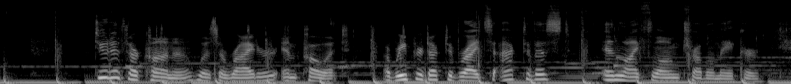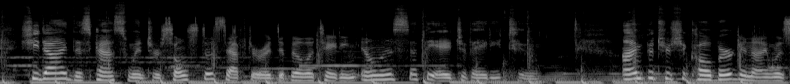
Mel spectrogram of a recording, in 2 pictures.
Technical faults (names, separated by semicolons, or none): Bluetooth SBC bit pool drop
